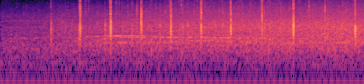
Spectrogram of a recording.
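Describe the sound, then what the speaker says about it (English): Graduates and alumni standing in a commencement audience applaud, a steady wash of clapping with sharper individual claps popping out roughly every few tenths of a second, moderately distant across the hall. "applaud the newest members of our UNI alumni community"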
